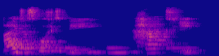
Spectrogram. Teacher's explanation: The stress in the 2-syllable word, happy, is on the first syllable. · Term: word stress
